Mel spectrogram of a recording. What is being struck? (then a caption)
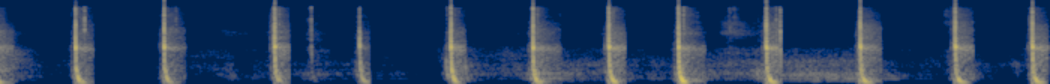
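Small resin drills pressed with a plastic pen onto adhesive canvas. A plastic drill pen with a metal tip taps small solid round resin diamond-painting drills one at a time onto a flat adhesive canvas laid with rows of drills. About twelve short, crisp, bright clicks fall at a steady pace, each dying away almost instantly, with faint rustling between some taps.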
